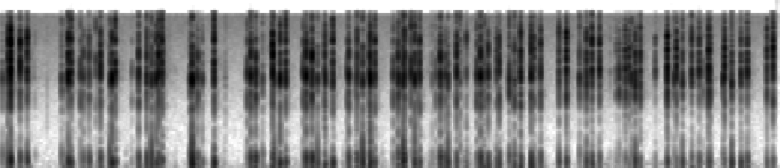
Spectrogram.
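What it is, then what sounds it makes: Faux leather purse scratched and tapped. Long acrylic nails scratch and tap the textured surface of a medium-size green croc-embossed faux leather zip wallet purse held in the hands. A dense run of quick, dry clicks and scratchy rasps follows, with a soft low thud under each tap and a bright crackle on top.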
